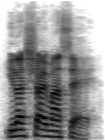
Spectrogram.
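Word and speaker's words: irasshaimase: Can you say properly? – Absolutely. Irashaimase. – Okay. – So that's. Yeah. – It's like five syllables.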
